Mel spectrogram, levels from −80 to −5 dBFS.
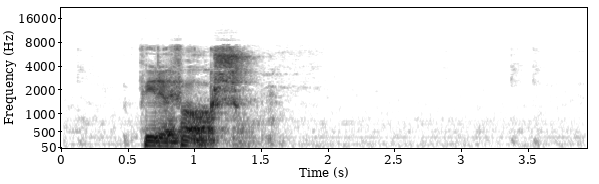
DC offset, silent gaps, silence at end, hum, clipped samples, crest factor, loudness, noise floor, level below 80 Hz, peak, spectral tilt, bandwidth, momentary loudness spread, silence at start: under 0.1%; none; 2.5 s; none; under 0.1%; 18 dB; -14 LUFS; -66 dBFS; -52 dBFS; -2 dBFS; -4.5 dB/octave; 9.2 kHz; 11 LU; 0.6 s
